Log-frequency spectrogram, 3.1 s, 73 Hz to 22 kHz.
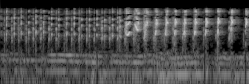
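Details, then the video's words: Fighter lovebird kept indoors, giving its long chattering song: rapid harsh high notes repeated about twice a second, growing louder midway, with faint low hum in the background. "Lovebird Fighter durasi hampir 4 menit"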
